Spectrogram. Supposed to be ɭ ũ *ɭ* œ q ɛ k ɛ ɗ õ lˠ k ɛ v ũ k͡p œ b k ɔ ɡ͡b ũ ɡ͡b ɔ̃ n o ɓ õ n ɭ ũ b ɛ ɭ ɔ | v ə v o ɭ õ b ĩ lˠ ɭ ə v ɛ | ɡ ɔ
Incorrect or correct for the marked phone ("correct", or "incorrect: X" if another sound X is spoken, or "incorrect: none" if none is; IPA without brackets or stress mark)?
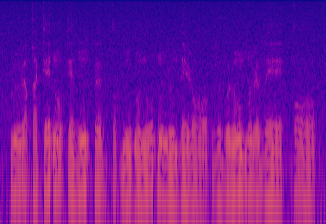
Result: correct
